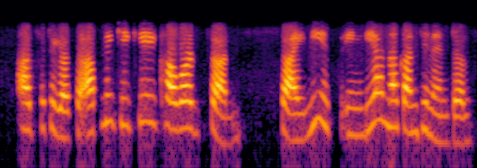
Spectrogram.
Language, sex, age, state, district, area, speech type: Bengali, female, 18-30, West Bengal, South 24 Parganas, urban, conversation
